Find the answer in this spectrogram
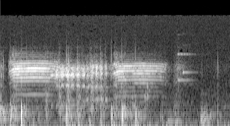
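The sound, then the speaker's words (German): A lamb bleats in a long, wavering, high-pitched cry lasting over two seconds, with a few soft thumps and shuffling sounds underneath and a faint shorter call at the end. “Baby Schaf.”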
